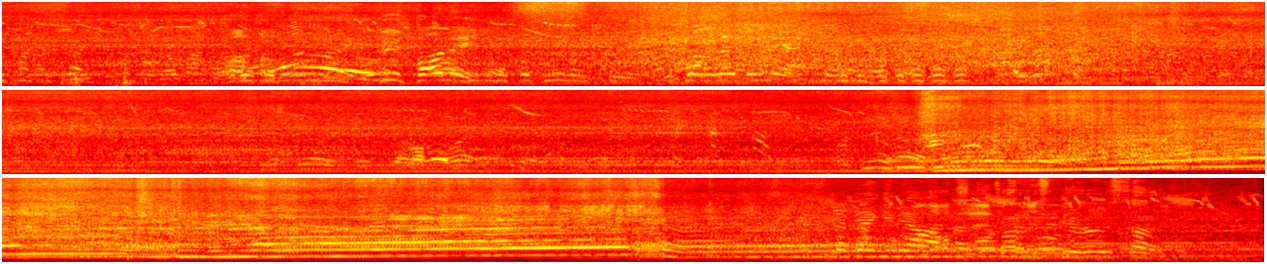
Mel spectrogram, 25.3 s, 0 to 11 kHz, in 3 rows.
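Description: Two Mk2 VW Golf engines idling at the drag-race start line, then launching together about halfway through: the engine note climbs steeply, drops at a gear change, climbs again and drops at a second shift near the end as the cars accelerate away.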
